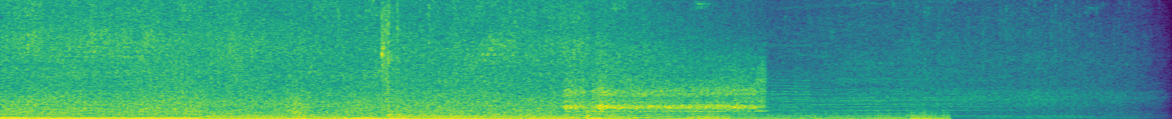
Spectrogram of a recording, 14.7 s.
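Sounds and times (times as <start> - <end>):
stock Subaru Impreza WRX STI 22B: 0.0 - 14.6.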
